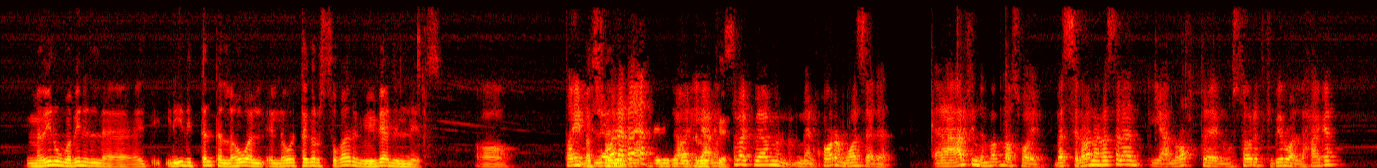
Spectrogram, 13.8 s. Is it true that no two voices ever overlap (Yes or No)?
No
